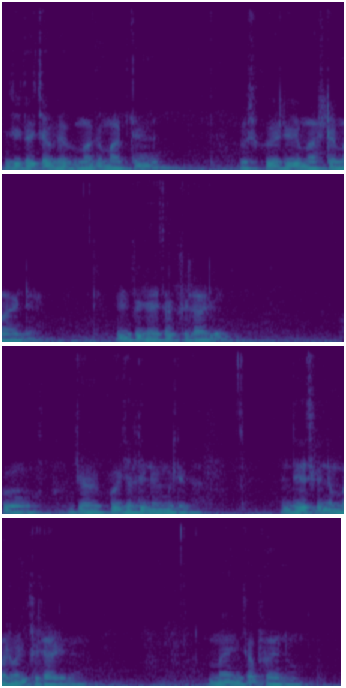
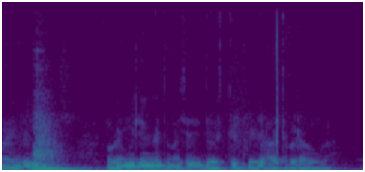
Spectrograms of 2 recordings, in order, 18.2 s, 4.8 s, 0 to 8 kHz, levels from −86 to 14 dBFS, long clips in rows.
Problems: none marked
